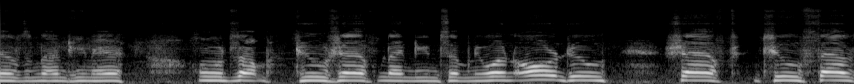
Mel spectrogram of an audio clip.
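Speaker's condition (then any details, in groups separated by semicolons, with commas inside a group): Cerebral palsy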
